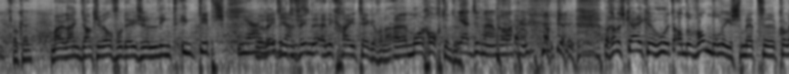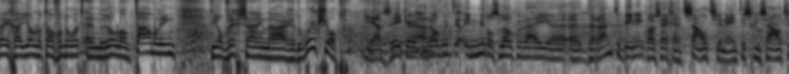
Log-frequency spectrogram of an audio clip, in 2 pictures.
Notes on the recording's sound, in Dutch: Op 15 april werd ondernemerschap in het zonnetje gezet op de Dag van de ZZP’er 2023. Vanaf de locatie, Hart van Holland in Nijkerk, deed De Ondernemer live verslag van hét evenement voor zelfstandig ondernemers.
